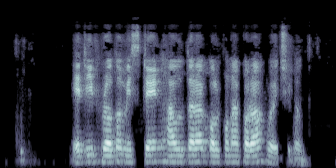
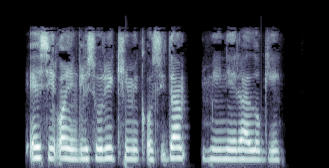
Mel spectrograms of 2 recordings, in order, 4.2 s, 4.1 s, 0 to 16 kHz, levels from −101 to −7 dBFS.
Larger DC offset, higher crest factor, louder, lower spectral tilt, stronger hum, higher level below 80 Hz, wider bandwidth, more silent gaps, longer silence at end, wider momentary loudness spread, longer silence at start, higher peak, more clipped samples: neither; about the same, 18 dB vs 16 dB; second, -24 LUFS vs -16 LUFS; about the same, -2.5 dB/octave vs -3.5 dB/octave; neither; second, -74 dBFS vs -56 dBFS; about the same, 9.4 kHz vs 8.8 kHz; first, 0.50-0.86 s vs 2.43-2.48 s; second, 0.4 s vs 0.65 s; about the same, 10 LU vs 12 LU; about the same, 0.25 s vs 0.35 s; second, -8 dBFS vs 0 dBFS; neither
